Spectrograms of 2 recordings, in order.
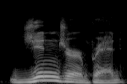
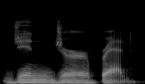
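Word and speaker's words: gingerbread: call a hard g ginger bread happens to be a word that has both soft g's which gives us a j sound at both spots it appears ginger bread how about the g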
